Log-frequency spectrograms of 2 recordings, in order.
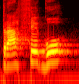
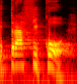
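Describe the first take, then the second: First: "Trafegou" said slowly, syllable by syllable; slow teaching word. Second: "traficou" said slowly, each syllable clear; slow teaching word. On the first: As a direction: set out "Trafegou" carefully for the class. ("Trafegou" dito devagar, sílaba por sílaba) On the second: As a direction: set "traficou" against "Trafegou" deliberately. ("traficou" dito devagar e claro) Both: Shown as a demonstration. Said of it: "posso citar as seguintes palavras".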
